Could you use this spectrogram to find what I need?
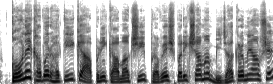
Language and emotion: Gujarati, surprised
